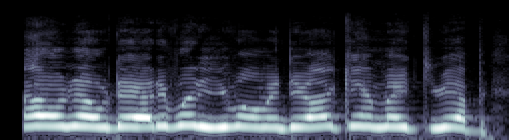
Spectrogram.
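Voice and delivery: high, loud put-on son's voice; Steven answering. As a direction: answer Daddy like a cowed grown son. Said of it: "yelling at Steven".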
